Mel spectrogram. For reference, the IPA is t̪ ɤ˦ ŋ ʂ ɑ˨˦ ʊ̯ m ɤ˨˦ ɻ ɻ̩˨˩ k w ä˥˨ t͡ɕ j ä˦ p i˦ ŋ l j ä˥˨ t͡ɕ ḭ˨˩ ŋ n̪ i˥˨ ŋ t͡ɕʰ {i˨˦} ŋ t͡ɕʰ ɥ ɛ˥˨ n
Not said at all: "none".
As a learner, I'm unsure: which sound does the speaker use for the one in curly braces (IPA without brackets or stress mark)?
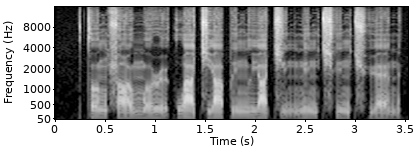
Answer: i˦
